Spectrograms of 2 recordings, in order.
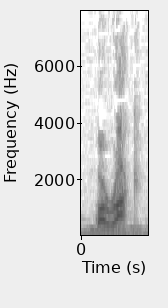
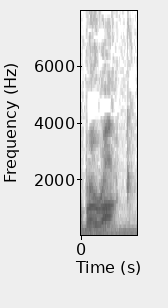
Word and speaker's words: Barak: Hebrew word is Barak so lightning or a flash of light in Hebrew is pronounced Barak or Barack now consider this amazing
